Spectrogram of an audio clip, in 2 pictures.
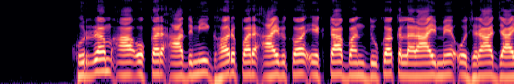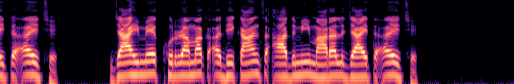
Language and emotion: Maithili, neutral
